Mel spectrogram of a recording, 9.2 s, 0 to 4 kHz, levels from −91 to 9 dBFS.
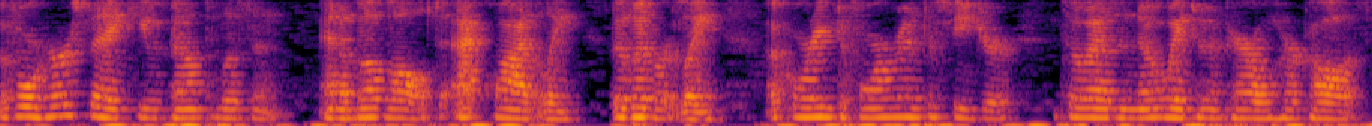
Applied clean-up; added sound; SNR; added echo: none; none; none; reverberation time 0.3 s.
